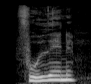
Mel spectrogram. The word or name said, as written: fodende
